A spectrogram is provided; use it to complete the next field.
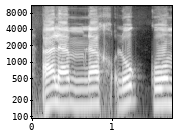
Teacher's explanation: kita idghamkan secara kamilan kepada huruf kaf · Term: idgham mutaqaribain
